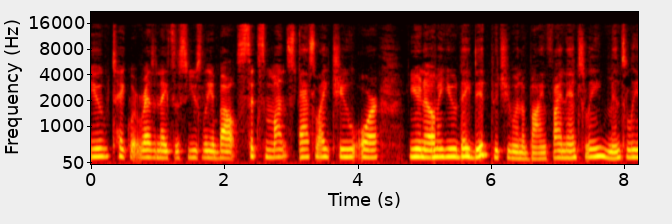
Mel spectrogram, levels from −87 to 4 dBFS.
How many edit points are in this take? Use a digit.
2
